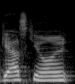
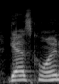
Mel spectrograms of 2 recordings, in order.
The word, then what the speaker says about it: Gascoigne: great i feel like gaskion oh my god i said it wrong for the first time in like a long time gascoigne is one of those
